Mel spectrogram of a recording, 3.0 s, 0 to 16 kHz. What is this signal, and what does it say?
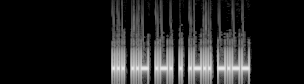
Morse code, heard as a keyed tone, about 50 wpm, 700 Hz. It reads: SURELY
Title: LY Suffix - Top 100 Words with Base Words 50wpm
